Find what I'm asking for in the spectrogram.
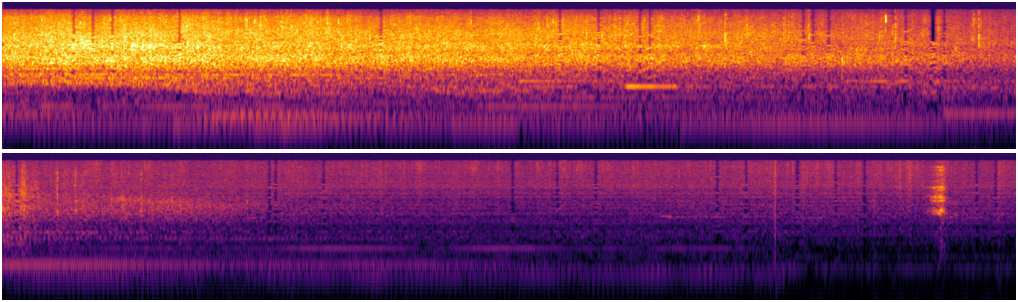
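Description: An audience claps their hands in a dense, steady wash of applause that starts loud and gradually fades out over several seconds, leaving a low steady hum underneath.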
